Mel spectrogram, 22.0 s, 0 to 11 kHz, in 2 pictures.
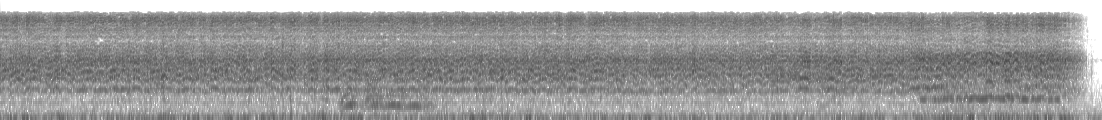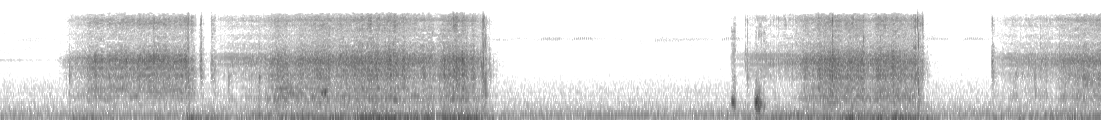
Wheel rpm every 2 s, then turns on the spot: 90, 90, 90, 90, 90, 30, 20, 30, 0, 10, 10.
10-12 14-16 18-20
